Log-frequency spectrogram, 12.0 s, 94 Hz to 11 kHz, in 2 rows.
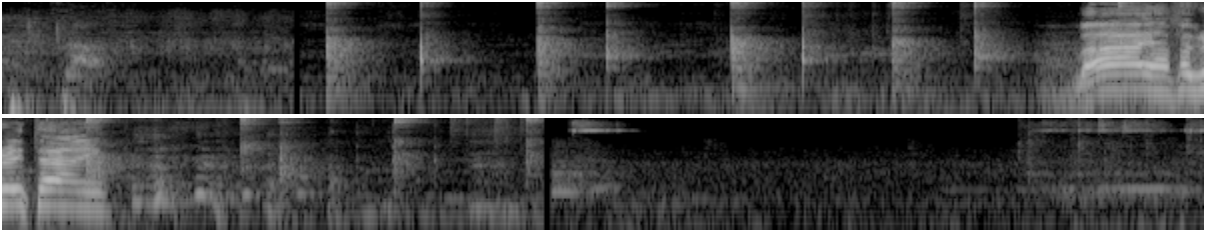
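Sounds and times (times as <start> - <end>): table tennis ball hits: 1.5 - 8.8.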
